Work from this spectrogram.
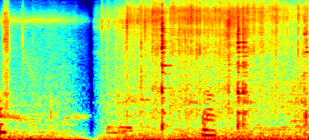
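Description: Green chillies fry in a pan, a soft oil sizzle broken by a brief quiet moment and then scraping stirs and light clinks of a utensil against the pan.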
